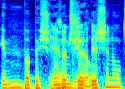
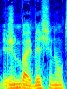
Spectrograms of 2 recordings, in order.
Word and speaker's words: imbibitional: Imbibitional chill. – Yep. – So it's imbibe and then... – Yep, imbibitional chill, yep.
